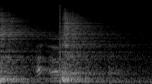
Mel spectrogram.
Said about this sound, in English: This is the wrong season for me to be hearing gunshots.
